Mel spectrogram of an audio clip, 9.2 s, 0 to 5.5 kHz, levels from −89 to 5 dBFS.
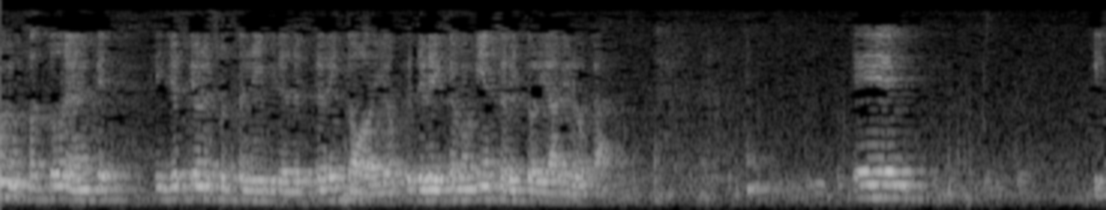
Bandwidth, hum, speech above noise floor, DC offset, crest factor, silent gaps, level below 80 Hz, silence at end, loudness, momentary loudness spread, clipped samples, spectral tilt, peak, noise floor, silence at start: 5 kHz; none; 24 dB; under 0.1%; 18 dB; none; -74 dBFS; 0 s; -29 LUFS; 21 LU; under 0.1%; -9.5 dB/octave; -12 dBFS; -52 dBFS; 0 s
